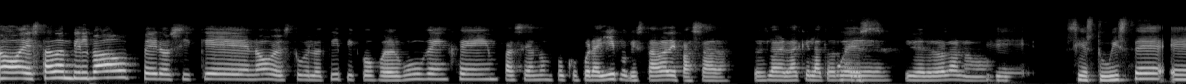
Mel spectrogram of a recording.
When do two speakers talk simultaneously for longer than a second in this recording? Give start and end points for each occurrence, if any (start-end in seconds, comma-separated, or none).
none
